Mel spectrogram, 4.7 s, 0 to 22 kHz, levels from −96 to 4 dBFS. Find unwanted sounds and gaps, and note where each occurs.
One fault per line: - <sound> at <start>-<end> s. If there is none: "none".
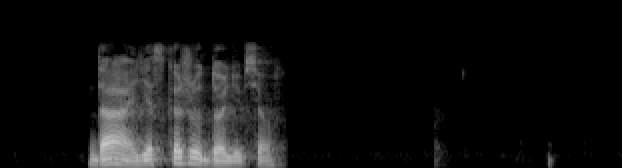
none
